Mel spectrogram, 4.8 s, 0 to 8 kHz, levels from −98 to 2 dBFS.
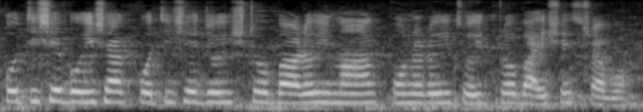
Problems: none marked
